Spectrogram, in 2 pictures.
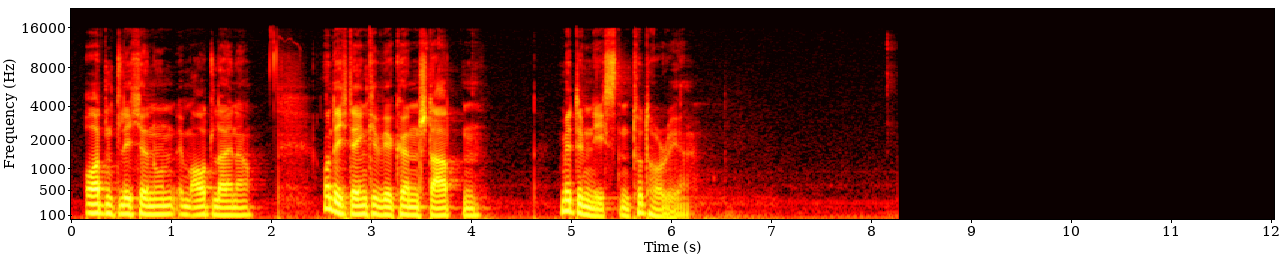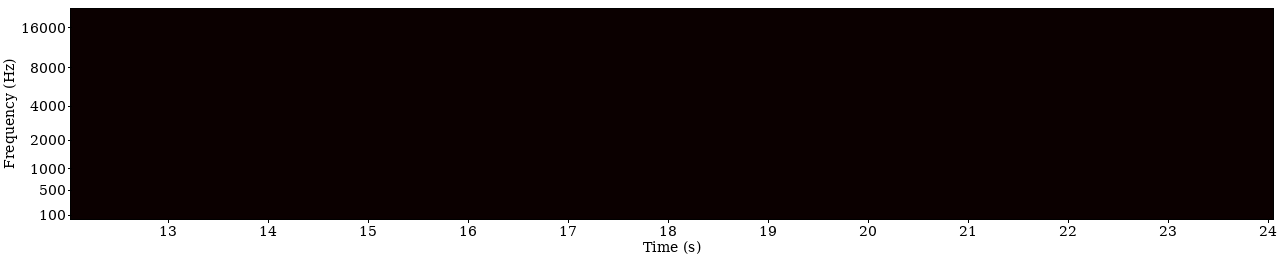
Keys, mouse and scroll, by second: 1.1-1.7 scroll down 2, 1.7 scroll up 1, 3.6 click, 4.6 middle click, 5.1 middle click.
